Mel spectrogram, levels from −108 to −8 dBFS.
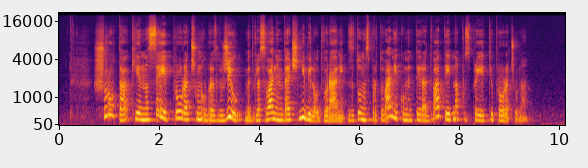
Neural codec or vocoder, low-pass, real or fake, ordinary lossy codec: vocoder, 44.1 kHz, 128 mel bands, Pupu-Vocoder; 19.8 kHz; fake; none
